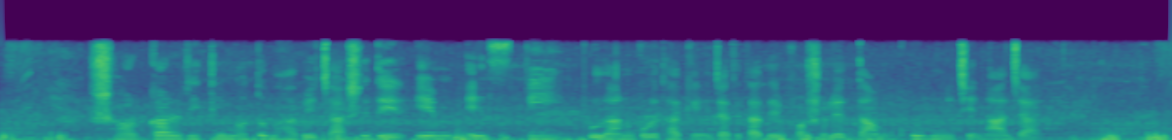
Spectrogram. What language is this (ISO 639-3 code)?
ben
